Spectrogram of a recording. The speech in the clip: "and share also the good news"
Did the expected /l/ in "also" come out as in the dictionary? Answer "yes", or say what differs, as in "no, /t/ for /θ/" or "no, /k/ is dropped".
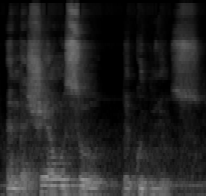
yes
